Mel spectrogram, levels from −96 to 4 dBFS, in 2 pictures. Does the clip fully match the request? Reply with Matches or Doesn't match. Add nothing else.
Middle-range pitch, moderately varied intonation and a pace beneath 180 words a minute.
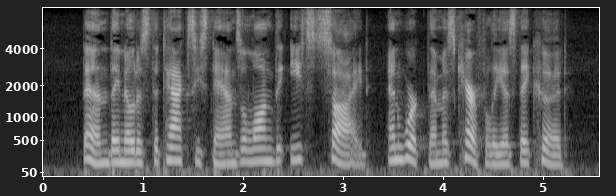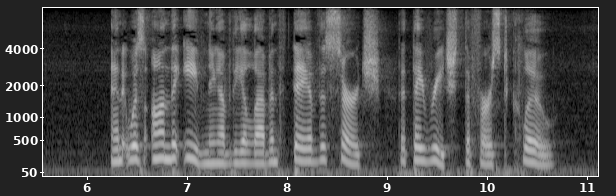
Doesn't match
